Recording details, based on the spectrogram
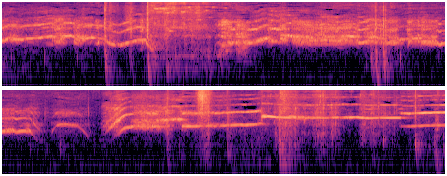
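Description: A woman screams in a movie soundtrack: shrill, wavering cries that rise and fall almost without pause for about nine seconds, broken by sharp, cracking bursts and one brief dip in the middle.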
